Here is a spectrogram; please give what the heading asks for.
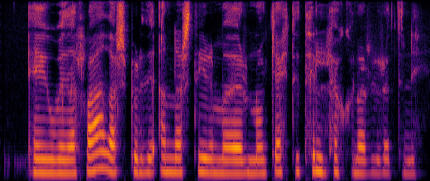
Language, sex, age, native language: Icelandic, female, 18-19, Icelandic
